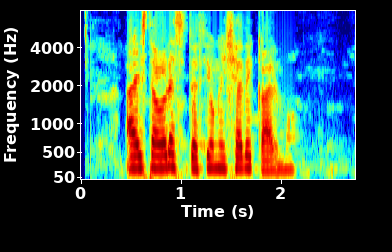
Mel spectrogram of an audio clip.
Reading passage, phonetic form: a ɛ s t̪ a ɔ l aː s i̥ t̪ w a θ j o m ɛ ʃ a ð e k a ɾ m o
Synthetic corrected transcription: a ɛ s t̪ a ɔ ɾ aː s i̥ t̪ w a θ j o ŋ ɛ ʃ a ð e k a l m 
